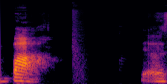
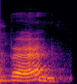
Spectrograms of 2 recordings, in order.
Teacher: you've got to actually use your lips to sound out the letter M in front of the B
